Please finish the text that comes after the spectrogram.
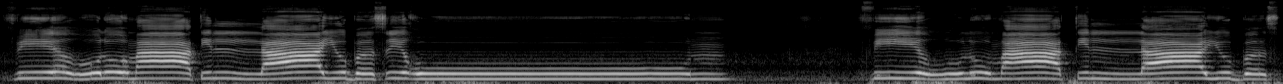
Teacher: مد عارض ہوگی، وقف ہم کھینچ کے کریں گے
